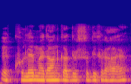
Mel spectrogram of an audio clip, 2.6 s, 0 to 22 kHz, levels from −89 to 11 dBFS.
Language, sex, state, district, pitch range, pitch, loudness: Hindi, male, Jharkhand, Deoghar, 130-135 Hz, 135 Hz, -14 LUFS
